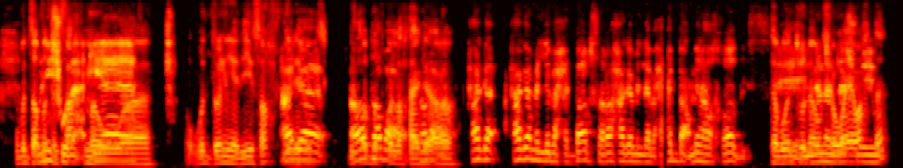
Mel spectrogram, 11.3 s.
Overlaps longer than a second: present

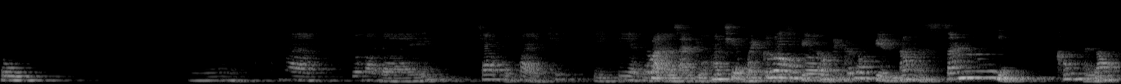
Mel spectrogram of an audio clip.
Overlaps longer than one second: present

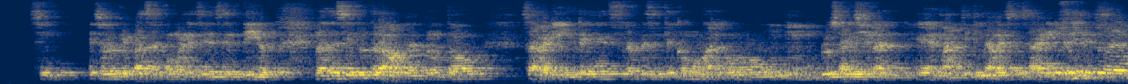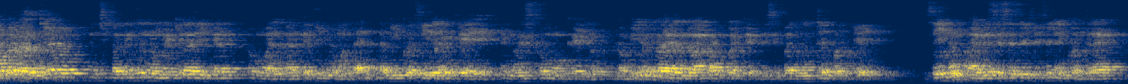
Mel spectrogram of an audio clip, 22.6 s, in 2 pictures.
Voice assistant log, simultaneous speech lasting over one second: present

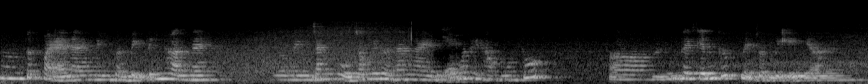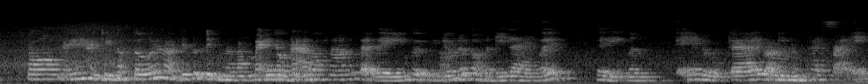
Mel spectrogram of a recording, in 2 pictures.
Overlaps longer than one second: none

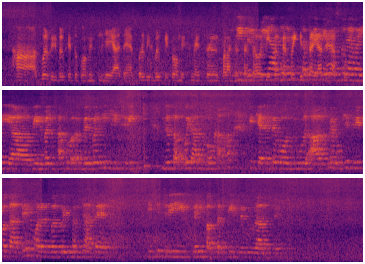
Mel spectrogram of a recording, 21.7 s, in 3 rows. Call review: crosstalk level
present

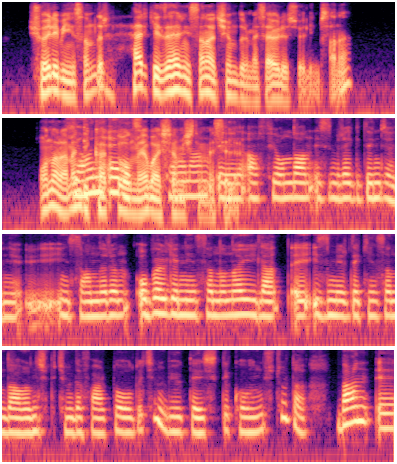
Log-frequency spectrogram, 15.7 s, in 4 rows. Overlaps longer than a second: present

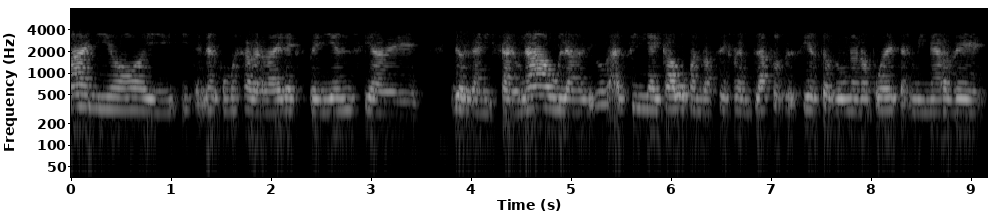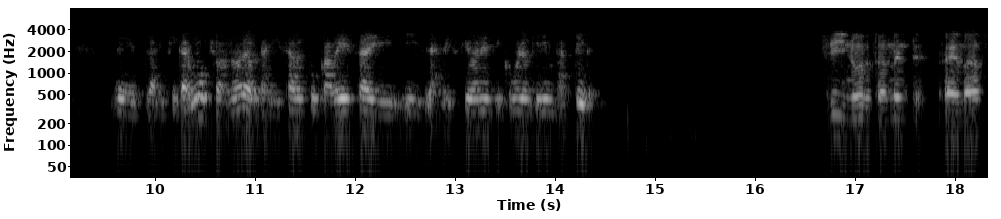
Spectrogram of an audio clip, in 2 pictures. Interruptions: none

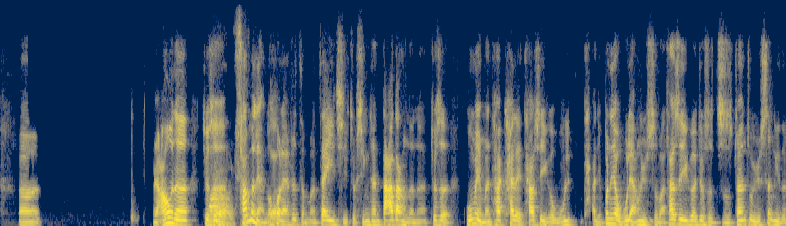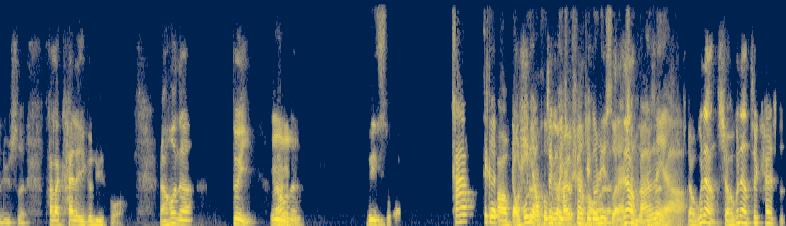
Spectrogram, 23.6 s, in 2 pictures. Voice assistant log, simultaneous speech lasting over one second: present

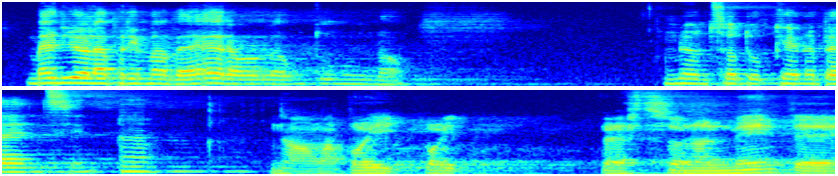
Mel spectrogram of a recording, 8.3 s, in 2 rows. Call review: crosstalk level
none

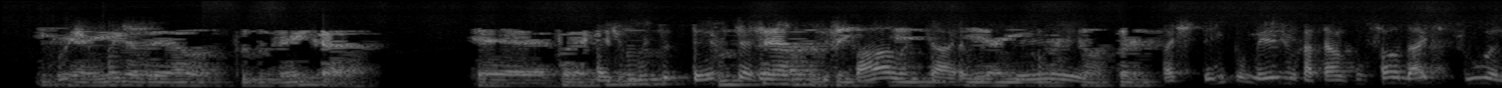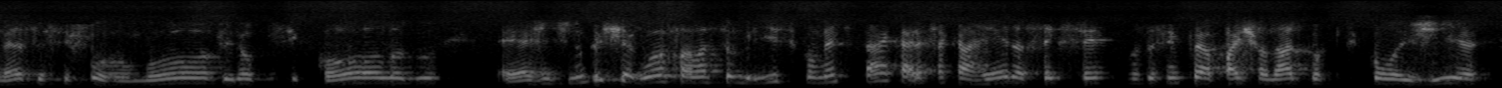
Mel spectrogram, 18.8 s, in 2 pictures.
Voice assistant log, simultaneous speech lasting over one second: present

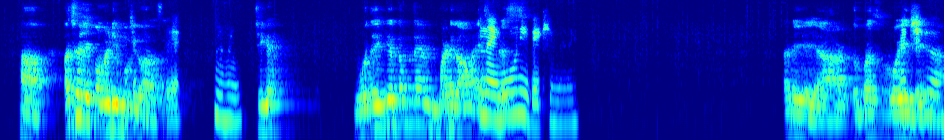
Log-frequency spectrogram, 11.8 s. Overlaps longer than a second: none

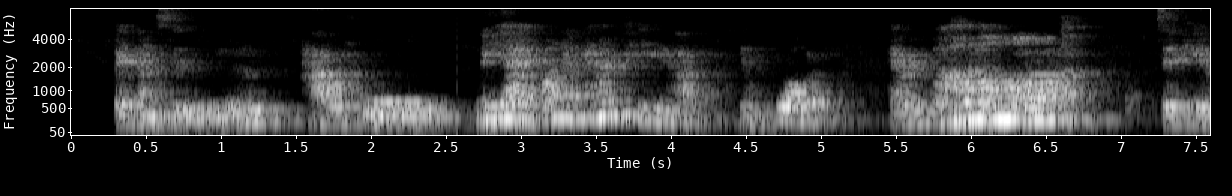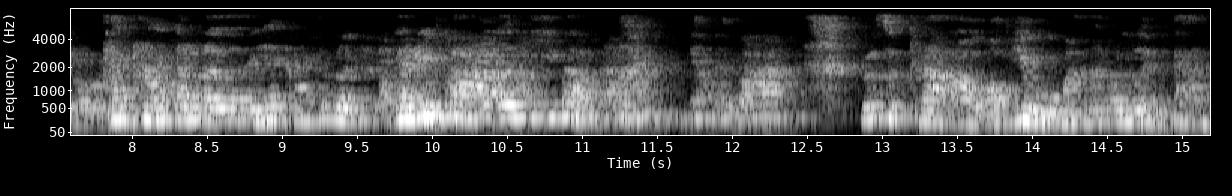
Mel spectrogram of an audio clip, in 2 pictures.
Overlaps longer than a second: present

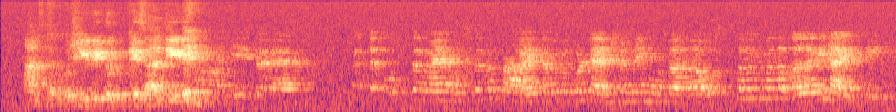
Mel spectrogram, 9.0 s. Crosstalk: none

